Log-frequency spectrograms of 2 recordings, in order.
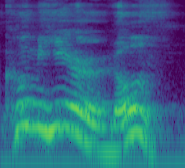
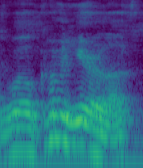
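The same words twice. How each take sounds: First: Loud, high-pitched attempt at Irish; terrible Irish accent. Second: Put-on Irish accent, toned down; second try at a plain generic Irish. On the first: Imitating an Irish steward who finds a lost passenger, terrible Irish accent. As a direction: call it out in a bad, overblown Irish accent. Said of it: "a really terrible Irish". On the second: Retelling the kind steward's words, generic Irish accent. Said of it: "do a generic Irish accent".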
